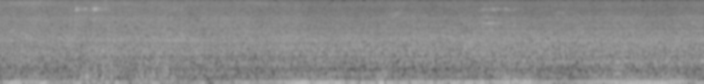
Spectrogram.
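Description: Semi tractor's diesel engine working under load as it pushes a caboose back over soft sand: a deep, steady engine sound that grows louder about three seconds in.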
